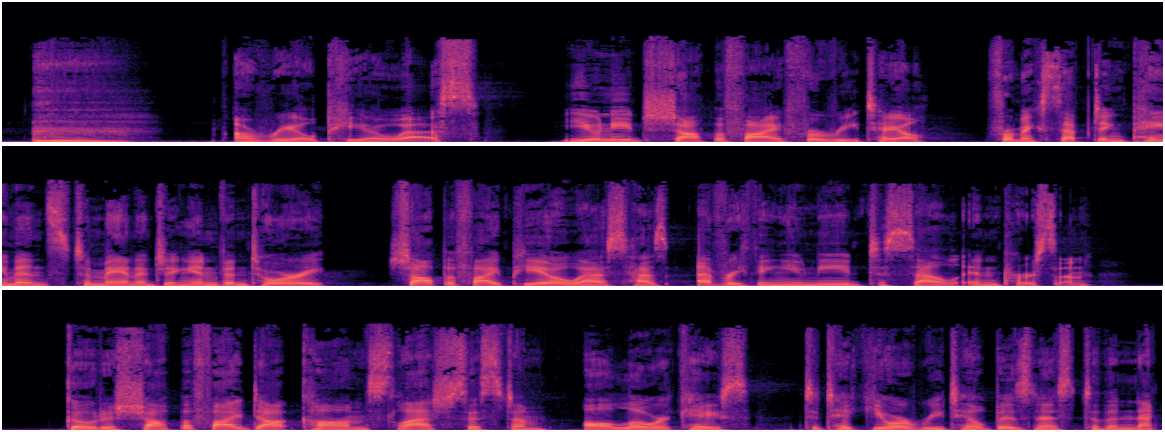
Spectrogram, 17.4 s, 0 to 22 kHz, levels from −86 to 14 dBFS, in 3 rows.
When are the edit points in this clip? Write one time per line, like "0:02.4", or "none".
none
